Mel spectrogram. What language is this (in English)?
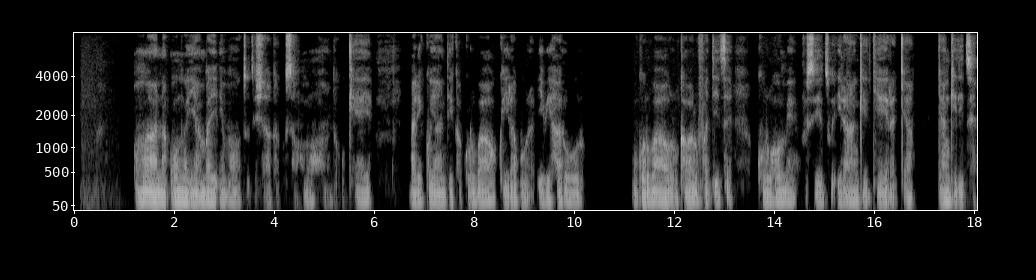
Rundi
